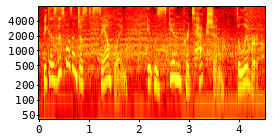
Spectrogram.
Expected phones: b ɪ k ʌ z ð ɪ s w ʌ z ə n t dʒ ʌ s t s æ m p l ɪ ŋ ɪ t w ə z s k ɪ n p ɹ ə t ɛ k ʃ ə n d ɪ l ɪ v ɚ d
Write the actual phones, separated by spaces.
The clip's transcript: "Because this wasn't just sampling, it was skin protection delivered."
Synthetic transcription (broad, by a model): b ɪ k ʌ z ð ɪ s w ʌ z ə n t dʒ ʌ s t s æ m p l ɪ ŋ ɪ t w ə z s k ɪ n p ɹ ə t ɛ k ʃ ə n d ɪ l ɪ v ɚ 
